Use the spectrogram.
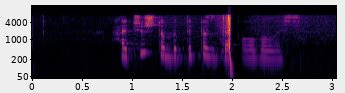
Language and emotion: Russian, neutral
